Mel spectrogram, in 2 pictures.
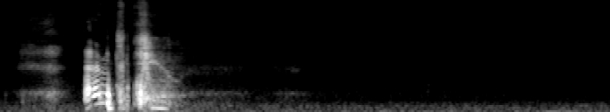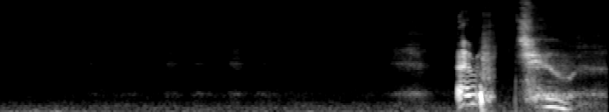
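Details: Late-night sneezing fit: two short, partly held-back sneezes, each with a quick breath in before it, separated by quiet; stifled sneezing from a strong tickle.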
